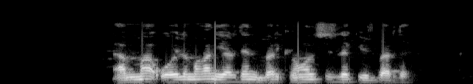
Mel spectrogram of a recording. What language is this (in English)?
Uyghur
